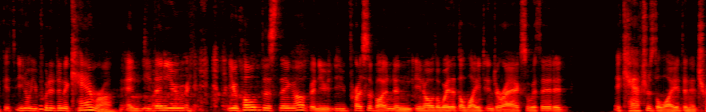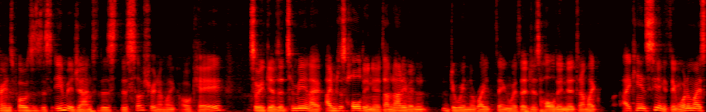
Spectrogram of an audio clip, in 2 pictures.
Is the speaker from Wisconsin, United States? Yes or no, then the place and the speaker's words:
yes; Milwaukee, Wisconsin, United States; I grew up in Milwaukee, Wisconsin. As some of you might be familiar, it's a very post-industrial town.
